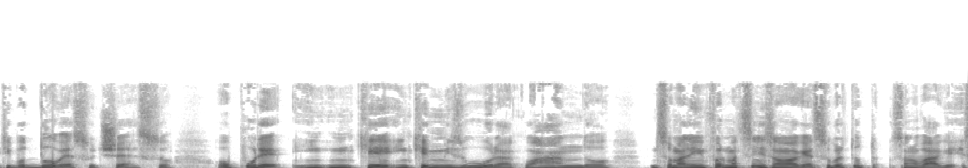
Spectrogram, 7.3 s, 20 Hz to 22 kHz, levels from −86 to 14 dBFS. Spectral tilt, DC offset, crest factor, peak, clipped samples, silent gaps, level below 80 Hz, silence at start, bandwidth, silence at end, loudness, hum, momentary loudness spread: -6 dB/octave; under 0.1%; 18 dB; -8 dBFS; under 0.1%; none; -64 dBFS; 0 s; 11.5 kHz; 0 s; -26 LUFS; none; 9 LU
